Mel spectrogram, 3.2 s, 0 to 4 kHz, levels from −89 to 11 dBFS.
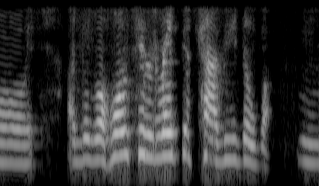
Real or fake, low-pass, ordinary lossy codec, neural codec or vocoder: fake; 3.6 kHz; none; codec, 44.1 kHz, 7.8 kbps, Pupu-Codec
